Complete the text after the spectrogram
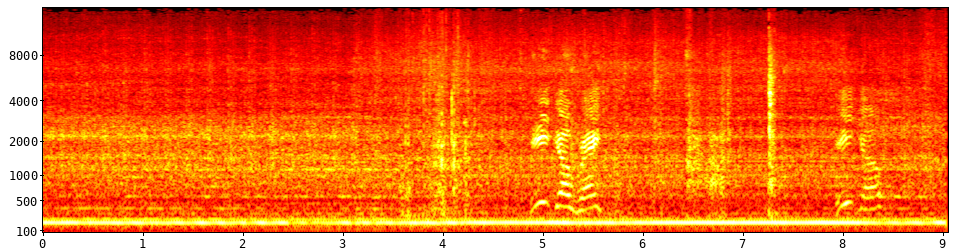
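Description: A backhoe engine rumbles steadily nearby.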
